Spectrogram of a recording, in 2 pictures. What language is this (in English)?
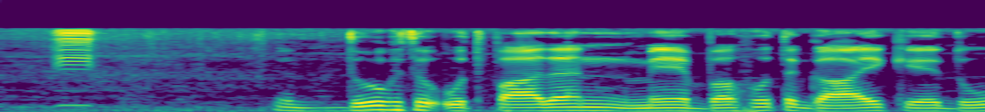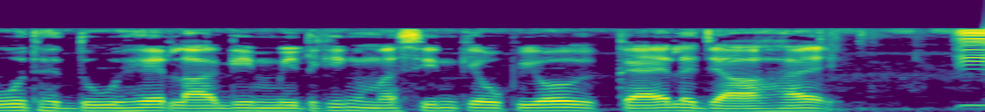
Magahi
